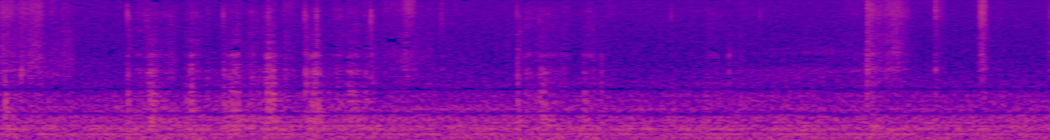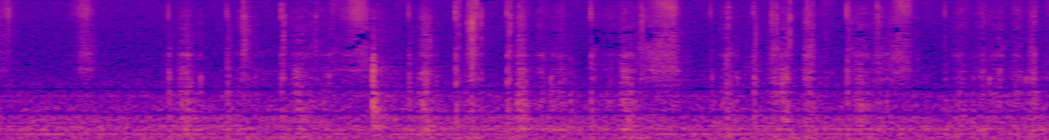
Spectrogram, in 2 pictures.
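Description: A black ballpoint pen writes lines of text on a white paper sheet resting on a wooden desk. Soft, continuous scratching of the pen tip on the paper is heard, with brief bright ticks and strokes over a steady low hum.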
